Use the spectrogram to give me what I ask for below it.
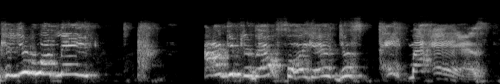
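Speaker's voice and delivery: put-on high squeaky begging child voice; pleading mock child. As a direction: beg like a kid for the belt. Begging for a whooping instead.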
